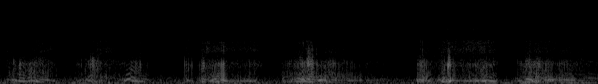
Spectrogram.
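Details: Sleeping baby: soft, rattly, rhythmic snoring with each breath, about 26 breaths a minute; snoring.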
